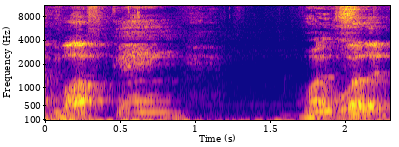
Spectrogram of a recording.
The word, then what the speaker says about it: Wolfgang: How do you spell that? WOLF. WOLF. GANG. Oh, Wolfgang. Okay. Yeah, Wolfgang. They call it Wolfgang?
